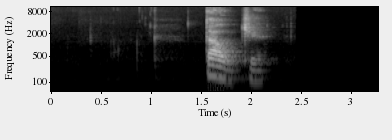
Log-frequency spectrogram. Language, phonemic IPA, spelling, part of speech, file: Dutch, /ˈtɑucə/, touwtje, noun, Nl-touwtje.ogg
- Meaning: diminutive of touw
